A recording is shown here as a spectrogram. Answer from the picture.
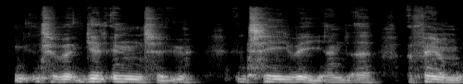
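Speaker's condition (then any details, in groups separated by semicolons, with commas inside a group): Down syndrome; from birth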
